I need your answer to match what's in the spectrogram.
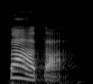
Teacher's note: there's a neutral tone this is very light weak and short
